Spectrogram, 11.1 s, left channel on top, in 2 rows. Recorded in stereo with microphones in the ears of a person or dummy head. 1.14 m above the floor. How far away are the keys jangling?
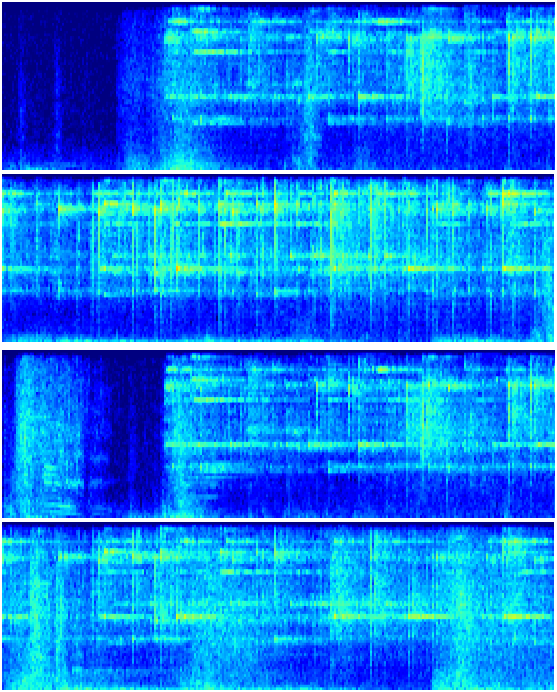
About 4.5 m.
